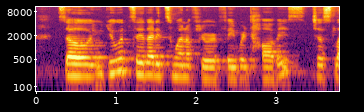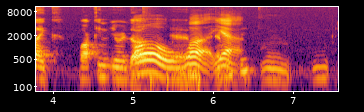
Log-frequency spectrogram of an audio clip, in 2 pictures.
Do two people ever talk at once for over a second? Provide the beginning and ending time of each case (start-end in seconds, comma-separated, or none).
5.0-6.4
